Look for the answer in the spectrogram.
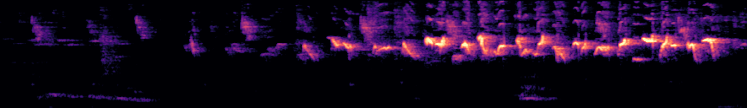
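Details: Chinese hwamei singing: after a few soft, scattered notes, a loud, fast run of rich warbled and whistled phrases builds up, notes tumbling at roughly two per second, with faint low tapping sounds in the background.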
